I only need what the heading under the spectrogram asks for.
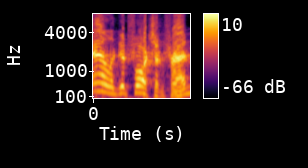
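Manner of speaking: calling out at full voice. The guy with the spear and shield greets the party, loud voice. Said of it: "loud voice".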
